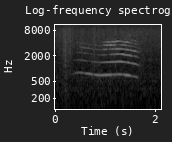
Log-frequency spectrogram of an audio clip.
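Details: Pet cat named Alfie comes into a room indoors and joins a conversation, giving one long, clear, harmonic-rich meow lasting over a second, level then dipping at the end, with quiet room hum behind.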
